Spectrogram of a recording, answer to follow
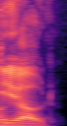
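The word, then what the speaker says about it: Guillod: Valentin Guillaude. Guillaude.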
